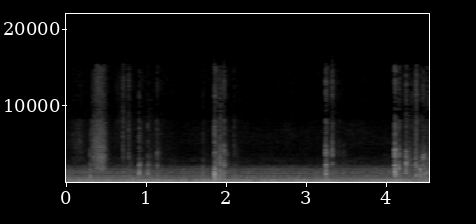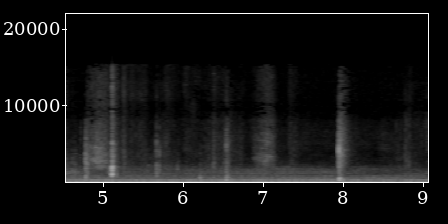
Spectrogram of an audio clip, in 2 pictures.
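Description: Phone microphone handling noise: irregular clicks and rustles as fingers and hair brush against the handheld phone, over a steady low hum.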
